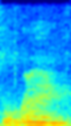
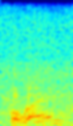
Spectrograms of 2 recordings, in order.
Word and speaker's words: ฝรั่ง: Farang is a Thai word actually, and it's not pronounced Farang in Thai. It's pronounced Farang.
